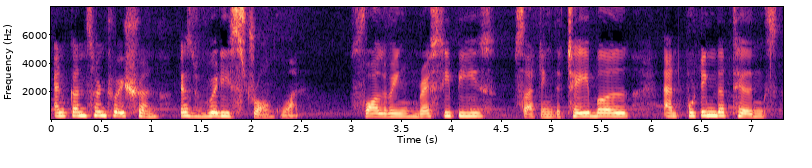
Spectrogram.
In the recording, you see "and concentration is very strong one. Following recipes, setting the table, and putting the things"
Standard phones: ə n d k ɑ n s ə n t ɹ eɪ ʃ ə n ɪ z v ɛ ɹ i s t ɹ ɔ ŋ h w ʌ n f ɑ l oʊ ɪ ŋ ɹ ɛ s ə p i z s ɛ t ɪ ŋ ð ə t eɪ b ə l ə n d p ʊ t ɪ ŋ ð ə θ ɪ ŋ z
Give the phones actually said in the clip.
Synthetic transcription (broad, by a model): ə n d k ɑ n s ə n t ɹ eɪ ʃ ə n ɪ z v ɛ ɹ i s t ɹ ɔ ŋ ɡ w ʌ n f ɑ l oʊ ɪ ŋ ɹ ɛ s ə p i z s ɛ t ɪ ŋ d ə t eɪ b ə l ə n d p ʊ t ɪ ŋ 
